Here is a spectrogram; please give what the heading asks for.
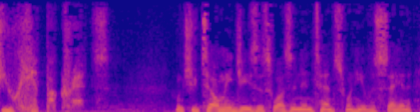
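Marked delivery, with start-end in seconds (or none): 0.0-1.1 soft, hissed you hypocrites; whispered. Acted. Jesus rebuking Pharisees, dropped to a whisper. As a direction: whisper the accusation.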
